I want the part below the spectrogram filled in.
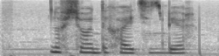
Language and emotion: Russian, neutral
